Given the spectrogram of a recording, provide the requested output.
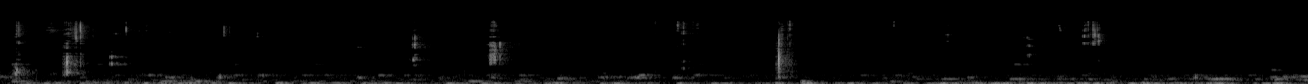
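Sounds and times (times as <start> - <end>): food crunching while chewing: 0.0 - 1.4, 7.8 - 8.1, 10.6 - 11.2.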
